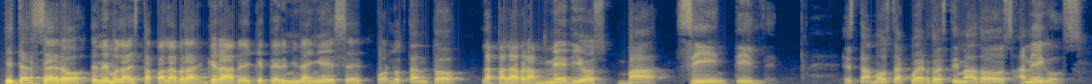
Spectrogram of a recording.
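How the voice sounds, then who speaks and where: A man from Ecuador hosts a spelling video lesson, his voice sitting at an ordinary middle pitch. He walks through each rule example by example. He keeps checking in with his viewers as he goes. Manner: explains step by step, often checks in with viewers. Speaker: spelling tutor.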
